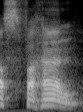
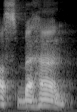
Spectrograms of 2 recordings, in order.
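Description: First: أصفهان with a clear f; f spelling. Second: أصبهان with a clear b; b spelling. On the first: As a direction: say أصفهان with f in the middle. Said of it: "بعضهم يعربها أصفهان". (أصفهان بالفاء) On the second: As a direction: say أصبهان with b in the middle. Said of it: "بعضهم يعربها أصبهان". (أصبهان بالباء) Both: Shown as a demonstration.

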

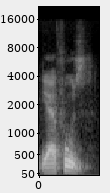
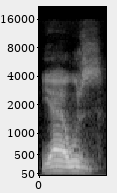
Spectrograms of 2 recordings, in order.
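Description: First: يافوز with f, yafuz. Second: ياوز with w, yawuz; with waw. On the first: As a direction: say يافوز with an f sound. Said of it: "يقول يافوس". (يافوز بالفاء) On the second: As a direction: say ياوز with a w sound. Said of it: "تكتب بالواو". (ياوز بالواو) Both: Shown as a demonstration.

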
